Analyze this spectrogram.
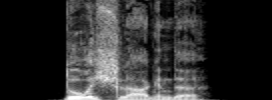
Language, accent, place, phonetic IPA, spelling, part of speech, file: German, Germany, Berlin, [ˈdʊʁçʃlaːɡəndə], durchschlagende, adjective, De-durchschlagende.ogg
- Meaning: inflection of durchschlagend: 1. strong/mixed nominative/accusative feminine singular 2. strong nominative/accusative plural 3. weak nominative all-gender singular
